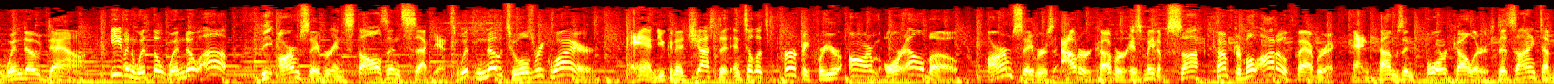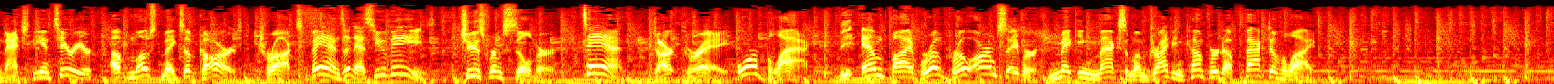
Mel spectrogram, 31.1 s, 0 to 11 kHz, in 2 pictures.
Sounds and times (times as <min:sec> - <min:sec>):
Speech: 0:00.0 - 0:28.7
Music: 0:00.0 - 0:31.0.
